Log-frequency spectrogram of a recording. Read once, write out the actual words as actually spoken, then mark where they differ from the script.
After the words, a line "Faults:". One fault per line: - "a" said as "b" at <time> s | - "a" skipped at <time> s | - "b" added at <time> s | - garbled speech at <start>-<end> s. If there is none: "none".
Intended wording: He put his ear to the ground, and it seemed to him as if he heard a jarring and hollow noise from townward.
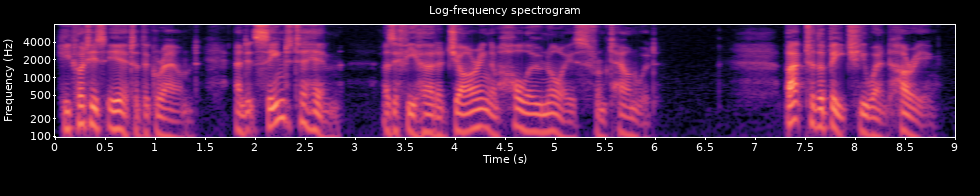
He put his ear to the ground, and it seemed to him as if he heard a jarring and hollow noise from townward. Back to the beach he went hurrying
Faults:
- "Back to the beach he went hurrying" added at 7.3 s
